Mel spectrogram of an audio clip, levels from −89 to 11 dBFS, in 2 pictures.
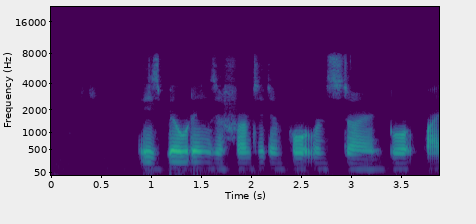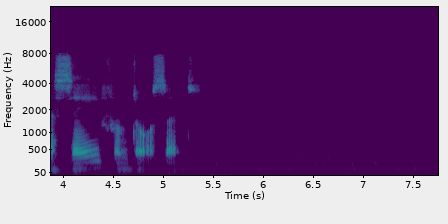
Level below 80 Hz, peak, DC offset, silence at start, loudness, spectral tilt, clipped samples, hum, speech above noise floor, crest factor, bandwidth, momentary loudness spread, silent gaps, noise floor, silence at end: under -90 dBFS; -20 dBFS; under 0.1%; 0.9 s; -40 LUFS; -2 dB/octave; under 0.1%; none; 46 dB; 22 dB; 8.2 kHz; 16 LU; none; -86 dBFS; 2.45 s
